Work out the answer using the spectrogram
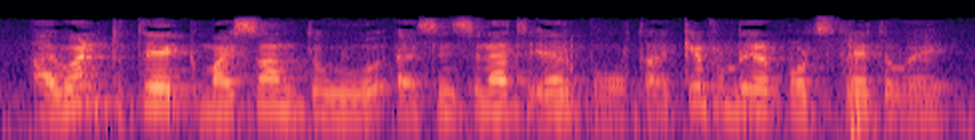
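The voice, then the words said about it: Speaks with a strong accent. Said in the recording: “I will come back to my real accent... we don't have Bob Walters here to translate my accent. My accent has been a great problem.”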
